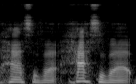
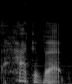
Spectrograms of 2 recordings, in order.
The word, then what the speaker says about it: Hackavat: Hackavat, sorry, I said Hassavat because I heard somebody else call him that, but it's pronounced Hackavat. I learned that from Tabor Hill, so shout out to Tabor Hill.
